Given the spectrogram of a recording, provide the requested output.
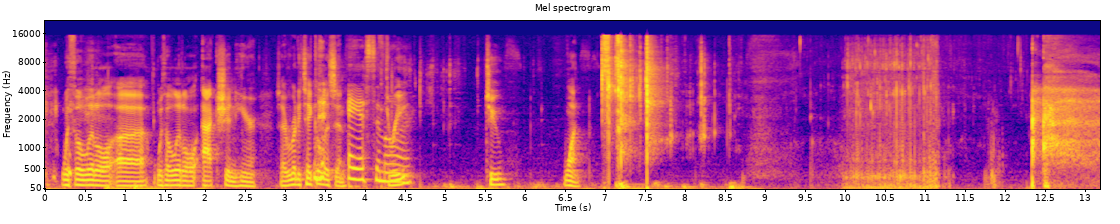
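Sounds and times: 
speech: 0.2 - 4.8, 5.5 - 5.8, 6.5 - 6.8
16-ounce Coca-Cola cans popping open: 7.0 - 8.7
people sipping and swallowing Coca-Cola: 9.4 - 12.5
Coca-Cola fizzing: 9.6 - 12.3.

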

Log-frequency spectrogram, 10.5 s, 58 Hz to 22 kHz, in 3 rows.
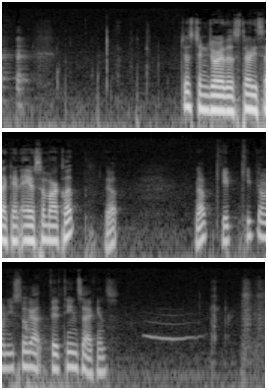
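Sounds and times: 
speech: 2.4 - 5.1, 6.1 - 8.6
thin drawn-out cat-like wail: 8.9 - 9.8.

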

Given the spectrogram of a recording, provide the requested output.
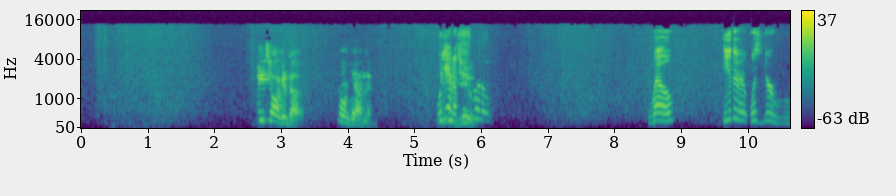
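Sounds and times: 
faint windy rumble: 0.0 - 10.6
ocean waves crashing: 0.0 - 10.6
speech: 2.6 - 4.5, 5.3 - 6.2, 8.5 - 9.0, 9.6 - 10.6.

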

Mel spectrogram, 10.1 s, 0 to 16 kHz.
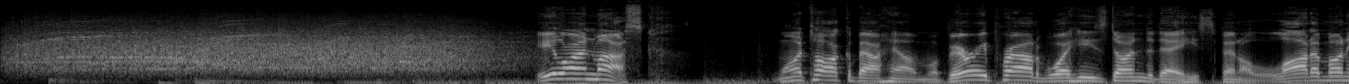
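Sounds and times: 
large crowd applauding: 0.0 - 4.0
speech: 4.0 - 5.0, 5.8 - 10.1.

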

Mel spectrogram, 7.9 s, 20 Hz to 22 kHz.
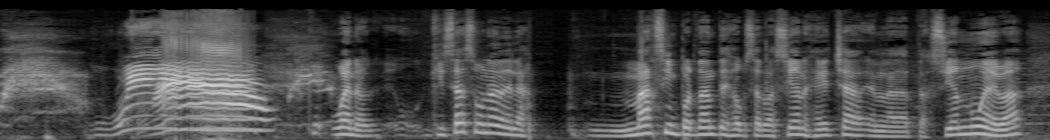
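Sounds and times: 
cat meowing: 0.0 - 2.6
speech: 0.7 - 1.2, 2.3 - 7.8.

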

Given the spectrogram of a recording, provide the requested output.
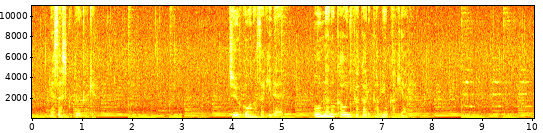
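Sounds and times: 
steady rain through a window pattering on a surface: 0.0 - 10.0
speech: 0.4 - 2.4, 4.0 - 7.7.

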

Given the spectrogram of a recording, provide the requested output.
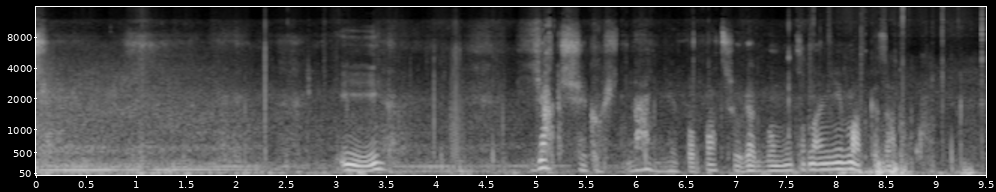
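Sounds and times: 
Volkswagen Golf IV 1.9 car engine rumbling: 0.0 - 9.4
wind buffeting the microphone: 0.0 - 9.4
speech: 3.0 - 3.6, 5.0 - 9.0.

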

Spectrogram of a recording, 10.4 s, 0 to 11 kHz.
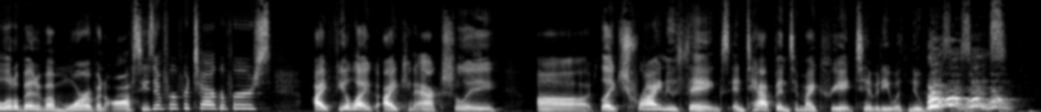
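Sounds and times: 
speech: 0.0 - 10.3
dog barking: 9.3 - 10.3.

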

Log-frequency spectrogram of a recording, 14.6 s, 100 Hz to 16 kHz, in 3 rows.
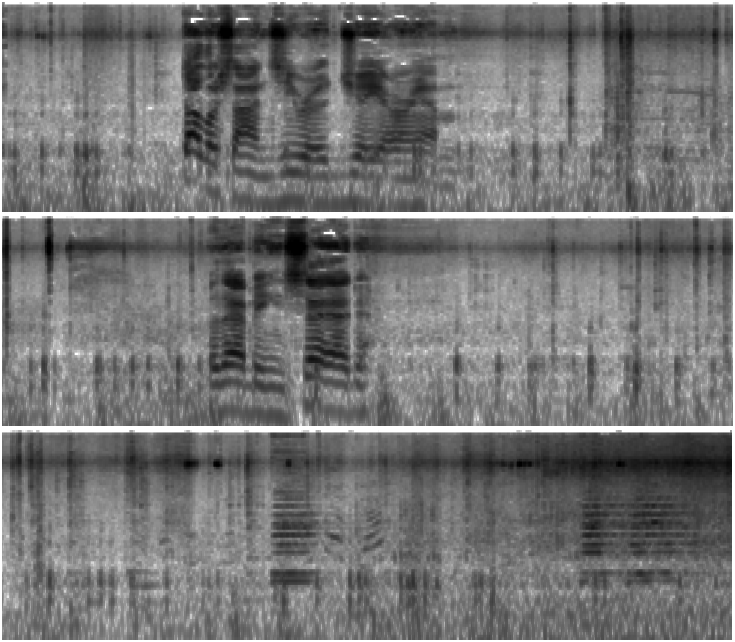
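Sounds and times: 
loud road and engine noise in a tunnel: 0.0 - 14.5
speech: 1.2 - 3.0, 6.3 - 7.4
car horn honking while driving through a tunnel: 11.5 - 12.0, 13.5 - 14.5.

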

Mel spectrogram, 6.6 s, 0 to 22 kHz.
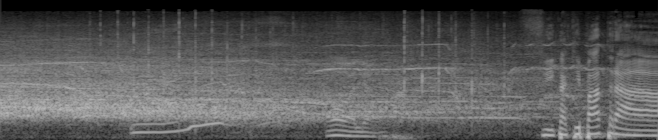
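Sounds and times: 
audience shouting and cheering to vote for a contestant: 0.0 - 5.5
single rising whoop from the audience: 1.3 - 2.6
speech: 5.4 - 6.5.

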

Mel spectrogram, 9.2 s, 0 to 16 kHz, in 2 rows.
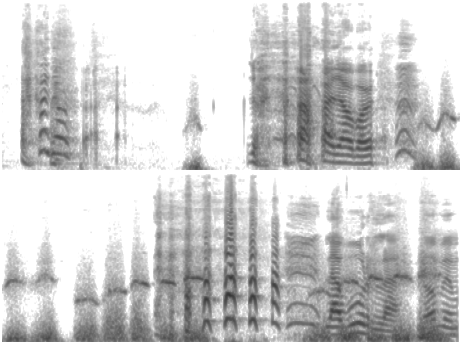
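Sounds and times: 
laughter: 0.2 - 1.3, 2.5 - 3.9, 6.1 - 7.5
speech: 0.4 - 1.1, 2.5 - 4.3, 7.5 - 9.1
person whistling imitating a legendary ghost's whistle: 4.2 - 6.8, 7.6 - 9.1.

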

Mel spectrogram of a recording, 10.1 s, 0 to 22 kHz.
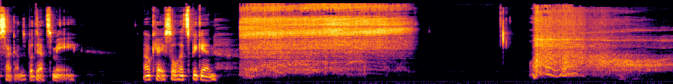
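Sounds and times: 
speech: 0.0 - 1.2, 2.1 - 4.0
deep belly breathing in through the nose and out through the mouth: 1.2 - 1.9, 3.2 - 6.3, 8.0 - 10.0.

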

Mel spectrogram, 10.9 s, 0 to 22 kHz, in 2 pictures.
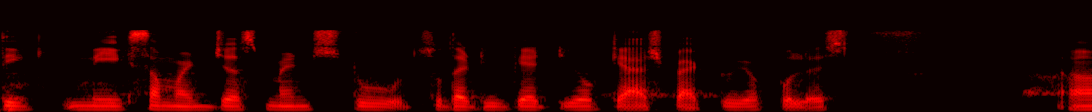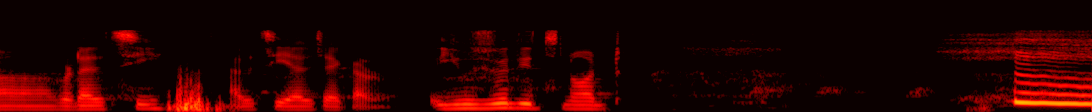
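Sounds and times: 
speech: 0.0 - 4.6, 5.3 - 8.6
big drawn-out human yawn: 10.2 - 10.9.

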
